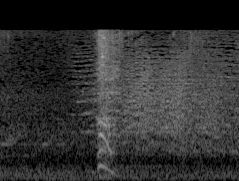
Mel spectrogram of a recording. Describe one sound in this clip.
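A figure materializes with a sudden ghostly whoosh.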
